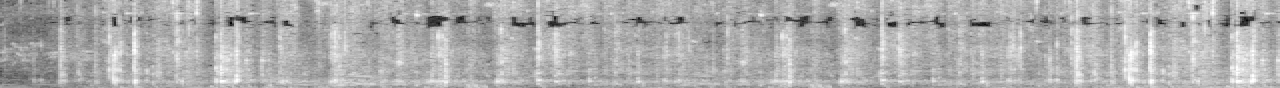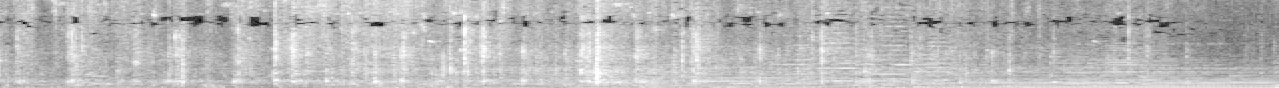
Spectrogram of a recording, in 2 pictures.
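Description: A horse's hooves clip-clopping as it pulls a cart, a quick run of hoof strikes throughout. Background music swells in near the end.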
